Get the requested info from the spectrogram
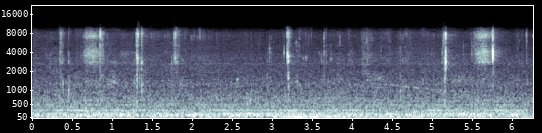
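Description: Knife and fork clicking and scraping on a plate while cutting pancakes, with close-up chewing; sharp little clicks come every second or so, with two brief scrapes, over a steady low hum.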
